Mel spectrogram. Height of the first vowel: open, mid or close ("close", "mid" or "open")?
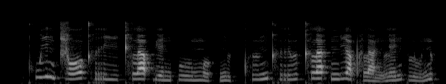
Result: close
